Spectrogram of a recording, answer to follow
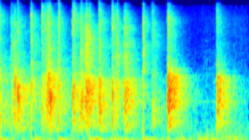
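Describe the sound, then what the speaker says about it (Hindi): Audience at a Rajasthan Parishad event claps in a few loose bursts, the sharp hand claps close and uneven, rising and dropping in waves rather than a sustained ovation. "तो एक और जोरदार तालियां हो जाएगी।"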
